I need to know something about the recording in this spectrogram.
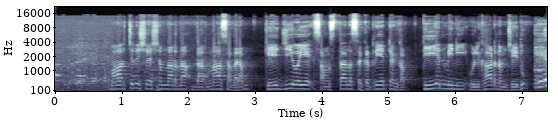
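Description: A woman speaks steadily into a microphone through a loudspeaker.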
